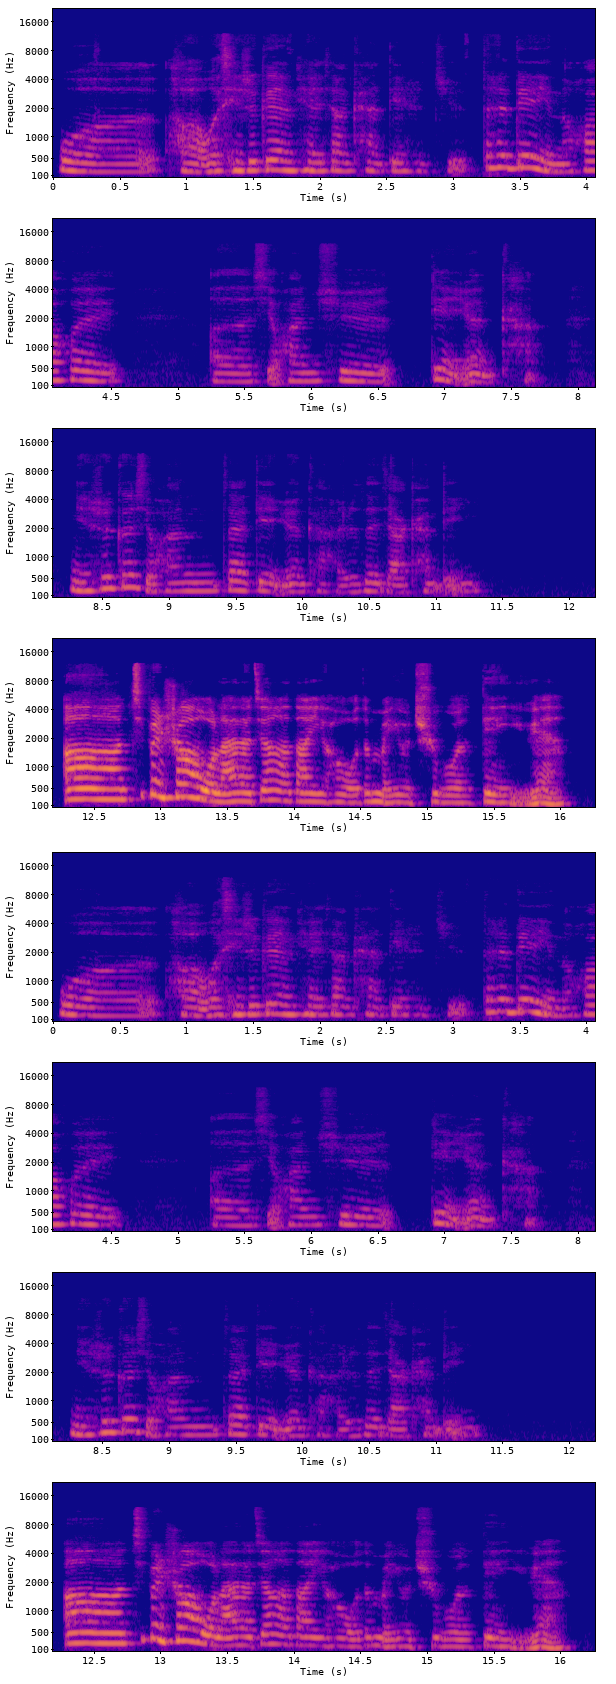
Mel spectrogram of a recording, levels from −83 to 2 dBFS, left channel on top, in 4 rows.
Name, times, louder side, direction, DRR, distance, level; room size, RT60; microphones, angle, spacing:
voice 1, 0.0-4.6 5.2-6.6 6.9-7.7 8.3-11.3, left 2 dB, 35° left, 0.7 m, -39 dB
voice 2, 12.3-16.0, left 5 dB, 80° left, 0.4 m, -29 dB
2.4 x 2.3 x 2.9 m
head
